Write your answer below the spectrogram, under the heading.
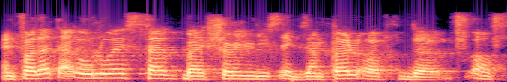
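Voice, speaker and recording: A man with a French accent at a moderate pace. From France. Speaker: data visualization specialist. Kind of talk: presentation. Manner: hesitant, many fillers.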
